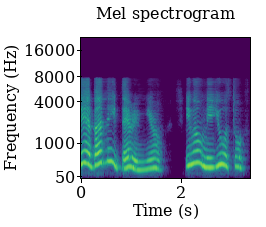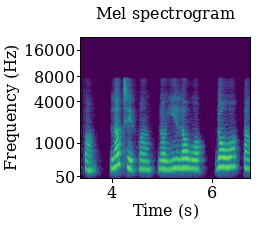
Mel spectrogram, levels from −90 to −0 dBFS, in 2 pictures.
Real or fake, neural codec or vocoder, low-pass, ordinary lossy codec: fake; codec, 16 kHz, 0.2 kbps, FocalCodec; none; none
